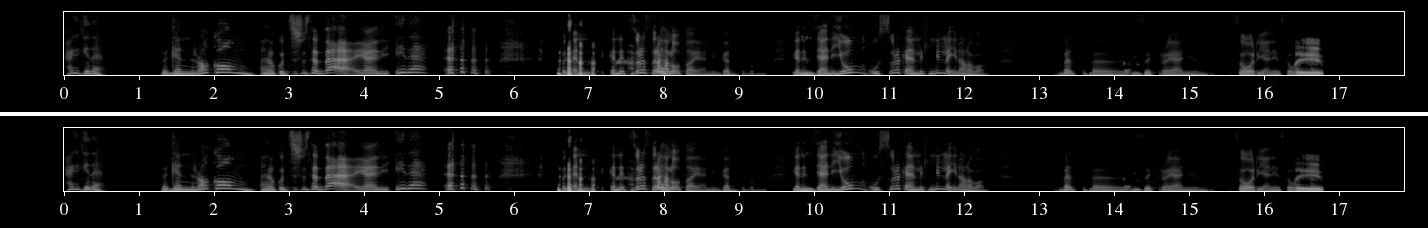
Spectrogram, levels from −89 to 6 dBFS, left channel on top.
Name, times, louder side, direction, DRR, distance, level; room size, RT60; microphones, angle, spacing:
voice 1, 0.0-0.5 1.3-5.5 5.9-6.1 6.6-7.0 7.3-9.0 9.7-12.3 13.3-15.3 15.7-16.7, equal, ahead, 4.3 m, -44 dB
voice 2, 9.7-10.2 14.1-14.2 16.4-16.8, left 1 dB, 35° left, 3.7 m, -38 dB
head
